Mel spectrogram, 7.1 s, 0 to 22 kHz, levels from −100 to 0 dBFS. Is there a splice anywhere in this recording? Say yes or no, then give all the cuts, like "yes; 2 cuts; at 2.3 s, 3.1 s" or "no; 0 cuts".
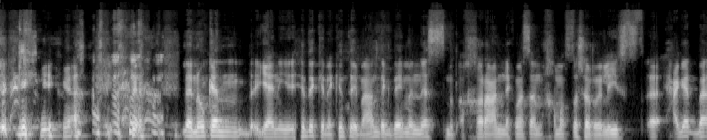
yes; 1 cut; at 2.9 s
